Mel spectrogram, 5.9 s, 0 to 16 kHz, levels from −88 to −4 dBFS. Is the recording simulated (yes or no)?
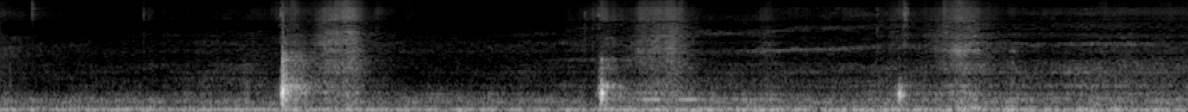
yes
